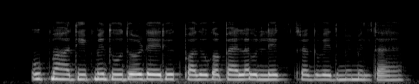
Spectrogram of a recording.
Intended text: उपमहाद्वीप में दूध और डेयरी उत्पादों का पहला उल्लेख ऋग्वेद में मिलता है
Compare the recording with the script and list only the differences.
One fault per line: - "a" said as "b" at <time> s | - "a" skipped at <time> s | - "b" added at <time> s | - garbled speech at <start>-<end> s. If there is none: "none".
none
